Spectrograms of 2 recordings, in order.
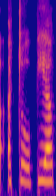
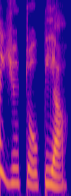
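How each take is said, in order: First: The word begins with a bare uh vowel. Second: The word begins with a y sound. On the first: The speaker calls it wrong. "कुछ भी बोल सकते थे" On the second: The speaker calls it right. "लेकिन सही क्या है pronunciation इसका? ... तो य से शुरू होने वाला वर्ड है ये"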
